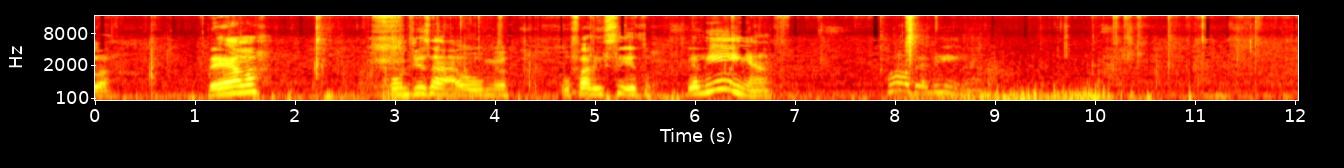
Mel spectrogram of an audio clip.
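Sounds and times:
footsteps on stone stairs: 0:00.0 - 0:12.0.

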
